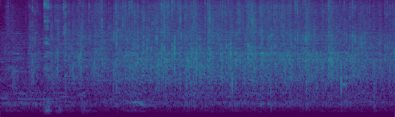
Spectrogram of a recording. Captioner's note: applause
